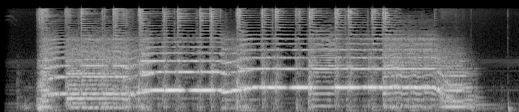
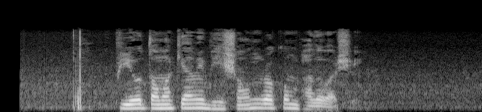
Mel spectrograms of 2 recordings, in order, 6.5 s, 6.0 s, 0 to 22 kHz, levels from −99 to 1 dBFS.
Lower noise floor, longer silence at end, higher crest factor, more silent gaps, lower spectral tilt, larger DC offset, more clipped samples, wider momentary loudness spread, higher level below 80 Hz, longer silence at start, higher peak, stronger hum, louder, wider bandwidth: second, -43 dBFS vs -54 dBFS; second, 0.5 s vs 1.65 s; about the same, 14 dB vs 18 dB; neither; second, -2 dB/octave vs -7 dB/octave; neither; neither; second, 7 LU vs 13 LU; about the same, -52 dBFS vs -56 dBFS; second, 0.45 s vs 0.9 s; about the same, -2 dBFS vs -2 dBFS; neither; about the same, -15 LUFS vs -17 LUFS; first, 17 kHz vs 7.4 kHz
